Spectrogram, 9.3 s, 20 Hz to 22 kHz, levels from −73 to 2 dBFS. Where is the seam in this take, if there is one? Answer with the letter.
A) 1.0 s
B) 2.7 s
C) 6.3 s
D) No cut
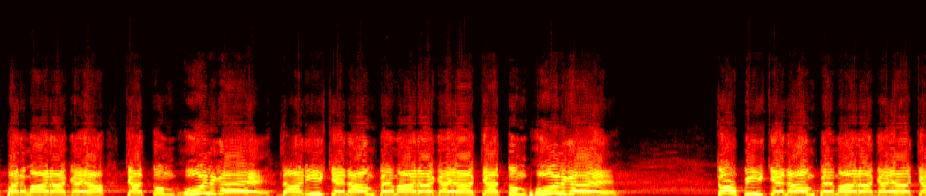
B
